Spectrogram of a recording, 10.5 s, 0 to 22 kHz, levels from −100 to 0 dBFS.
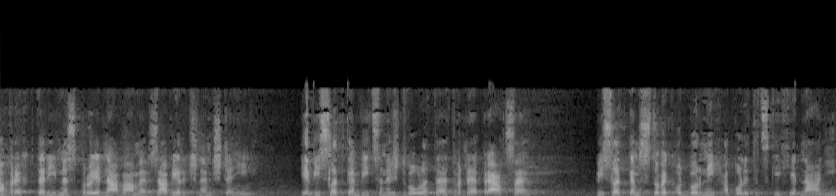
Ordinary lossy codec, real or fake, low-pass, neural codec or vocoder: AAC, 32 kbps; real; 19.8 kHz; none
